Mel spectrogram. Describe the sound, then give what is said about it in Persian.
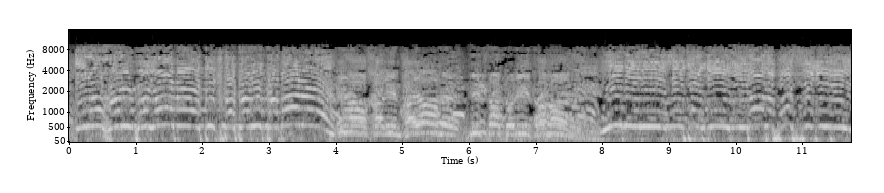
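A large crowd in Rome, Italy chants the protest slogan 'Woman, Life, Freedom' in loud, rhythmic unison, voices rising and falling together in repeated phrases, with a brief stretch of overlapping shouts and cheering midway before the chant resumes. “روم پایتخت ایتالیا و فریاد زن زندگی آزادی.”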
